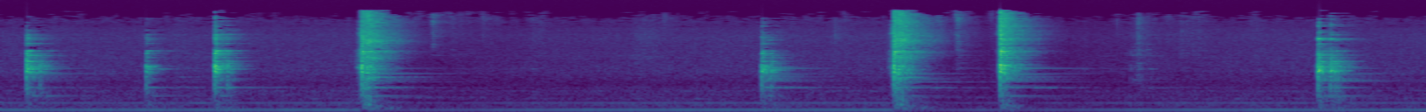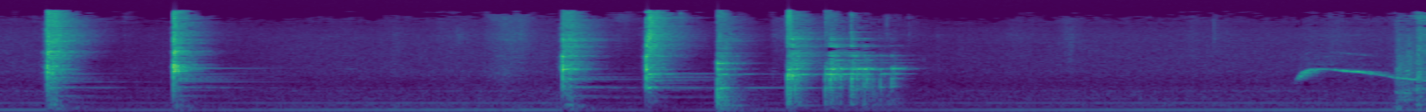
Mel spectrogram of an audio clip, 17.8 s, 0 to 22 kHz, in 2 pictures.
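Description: Hammer blows on a steel brake rotor rusted fast to a 2015 Jeep Cherokee's front hub: about fifteen sharp metallic strikes that ring after each hit. They are spaced a second or so apart, then come as a quick flurry about twelve to fourteen seconds in as the rotor is knocked loose.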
